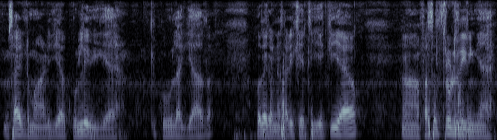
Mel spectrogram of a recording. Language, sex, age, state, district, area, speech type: Dogri, male, 60+, Jammu and Kashmir, Udhampur, rural, spontaneous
